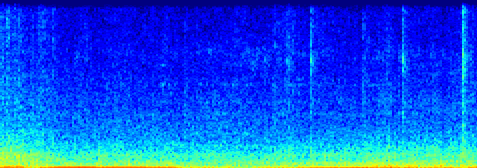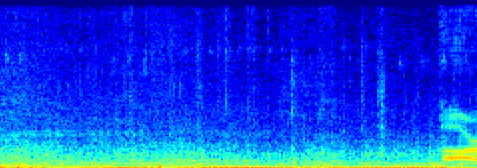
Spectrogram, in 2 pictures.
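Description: Honda-powered Innocenti Mini classic car with a VTEC engine droning steadily from inside the cabin during a ride, a loud continuous low hum that dips briefly and then holds.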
